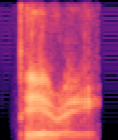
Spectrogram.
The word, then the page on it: peri: British English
